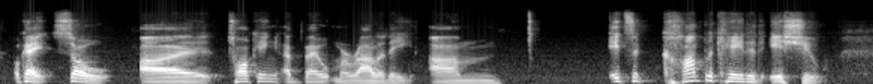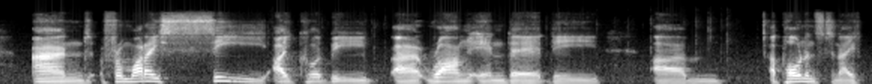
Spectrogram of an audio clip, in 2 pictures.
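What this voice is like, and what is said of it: Irish accent. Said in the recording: “my sexy Irish accent.”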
